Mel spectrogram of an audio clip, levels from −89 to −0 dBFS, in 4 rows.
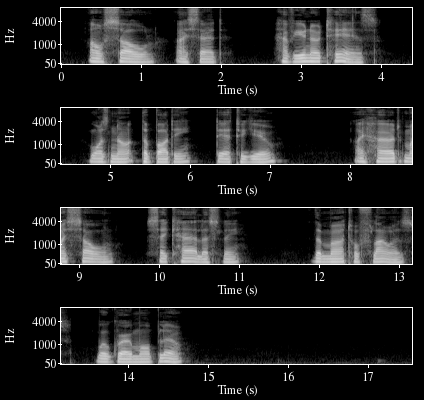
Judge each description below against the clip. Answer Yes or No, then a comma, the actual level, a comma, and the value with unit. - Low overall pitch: Yes, low, 115 Hz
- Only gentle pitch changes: Yes, narrow, 2.2 semitones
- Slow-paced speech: Yes, slow, 95 wpm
